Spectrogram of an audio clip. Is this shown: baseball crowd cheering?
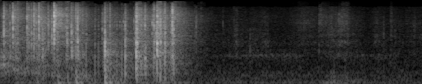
no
